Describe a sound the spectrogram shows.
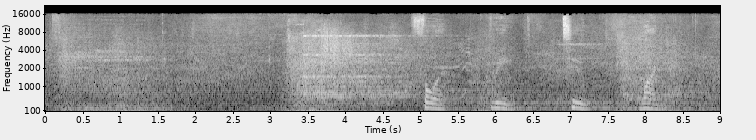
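Magic blasts and weapon clashes whoosh and crackle in a busy battle.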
